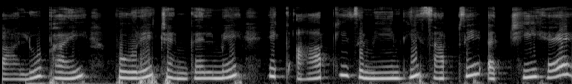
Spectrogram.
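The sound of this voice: A woman does a cartoonish character voice, high in pitch with lively intonation, at a very slow pace and very even loudness.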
